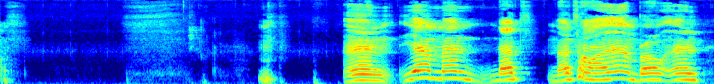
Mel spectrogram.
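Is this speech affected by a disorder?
Yes: mild cerebral palsy.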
